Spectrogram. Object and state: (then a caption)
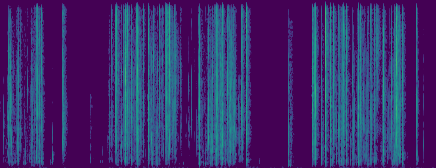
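Plastic bag of dried potpourri. A clear cellophane bag full of dried potpourri botanicals is pressed and crunched with the fingertips. It makes bursts of dry, bright crinkling and crackling in four clusters separated by short quiet gaps.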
